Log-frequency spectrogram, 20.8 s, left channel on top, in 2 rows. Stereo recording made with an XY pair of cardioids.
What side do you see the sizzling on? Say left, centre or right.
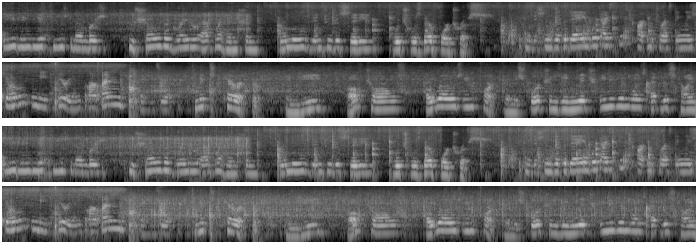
right.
